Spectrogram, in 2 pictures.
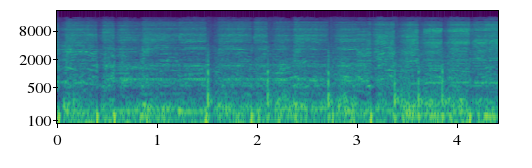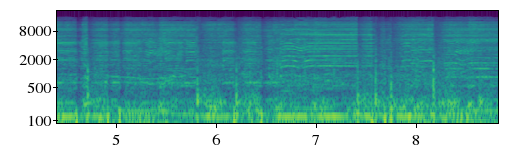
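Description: Aerial fireworks bursting and crackling, many sharp bangs in quick succession, over loud music with a heavy drum beat.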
